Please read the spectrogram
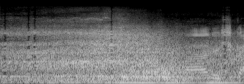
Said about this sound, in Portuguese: Os caminhões passam do seu lado.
